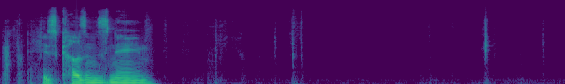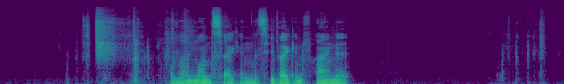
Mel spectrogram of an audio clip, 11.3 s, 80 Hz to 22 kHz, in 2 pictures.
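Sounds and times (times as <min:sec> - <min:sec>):
pages turning: 0:00.0 - 0:03.2, 0:04.2 - 0:08.6, 0:10.5 - 0:11.2
speech: 0:00.4 - 0:01.6, 0:07.4 - 0:09.3.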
